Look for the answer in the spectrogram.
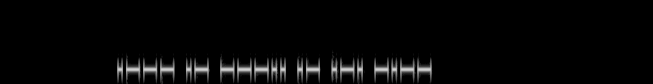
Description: Morse code, heard as a keyed tone, about 28 wpm, 700 Hz. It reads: JA8ARY
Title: DXCC-100 Call Signs - 6 Characters - Repeated 2x - 28wpm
